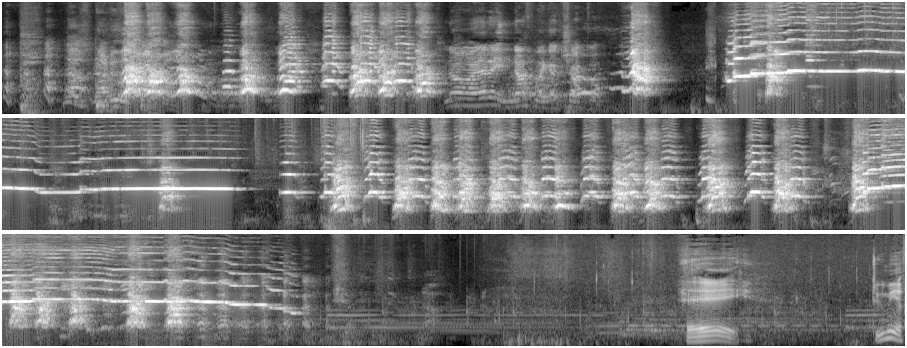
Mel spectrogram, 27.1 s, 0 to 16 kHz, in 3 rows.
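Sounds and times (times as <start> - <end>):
elk call high whistle: 3.1 - 4.1, 7.2 - 21.0.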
